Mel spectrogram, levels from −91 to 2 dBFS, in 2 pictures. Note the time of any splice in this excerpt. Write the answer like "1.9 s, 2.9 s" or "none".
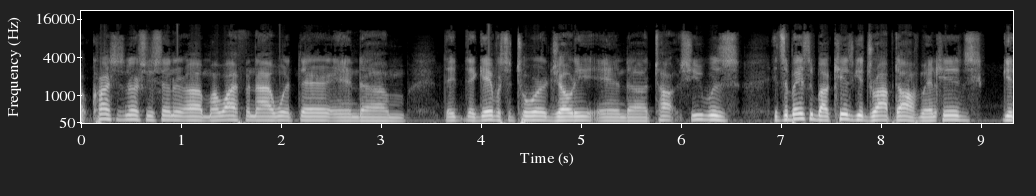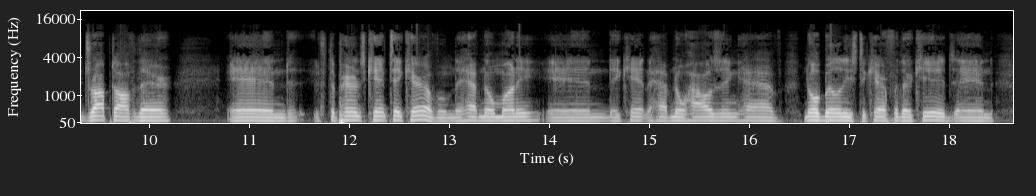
8.5 s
